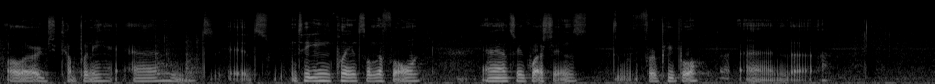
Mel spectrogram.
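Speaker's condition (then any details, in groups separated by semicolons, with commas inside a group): Cerebral palsy; present from birth, lifelong wheelchair user, head stick for computer; types 30 to 40 words per minute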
